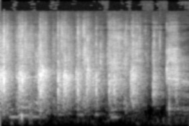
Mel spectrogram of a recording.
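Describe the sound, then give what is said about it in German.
Audience applause after a presentation on fighting disinformation, a dense wash of many hands clapping steadily at moderate loudness throughout, with no speech over it. “Vielen Dank, ja, ist ein Applaus wert.”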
